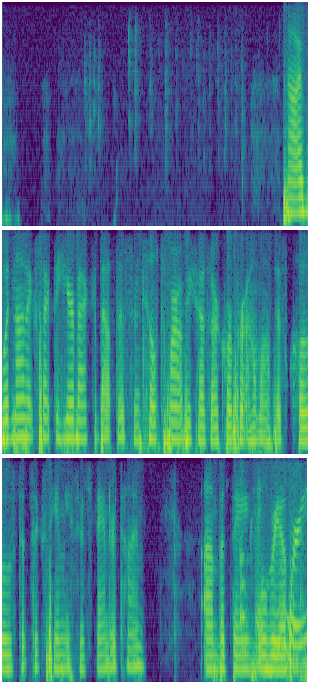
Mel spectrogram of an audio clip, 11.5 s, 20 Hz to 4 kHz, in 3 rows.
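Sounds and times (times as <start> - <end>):
computer keyboard typing: 1.0 - 3.4
speech: 3.6 - 9.6, 10.2 - 11.4.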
